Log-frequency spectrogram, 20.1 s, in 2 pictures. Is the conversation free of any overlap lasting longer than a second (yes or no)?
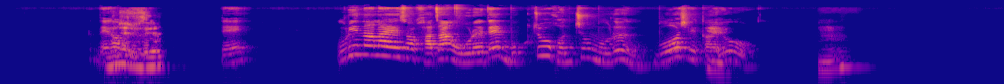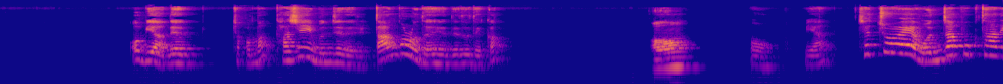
yes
